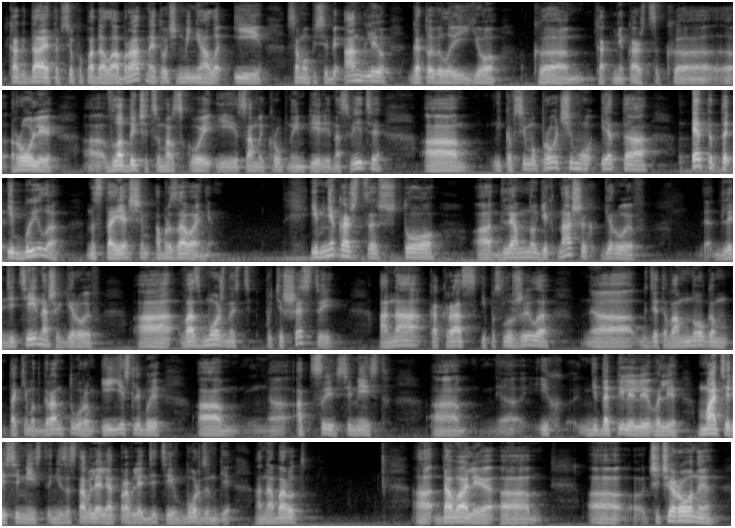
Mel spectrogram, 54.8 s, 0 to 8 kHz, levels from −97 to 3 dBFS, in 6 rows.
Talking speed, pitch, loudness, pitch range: 100 wpm, 100 Hz, -27 LUFS, 95-115 Hz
